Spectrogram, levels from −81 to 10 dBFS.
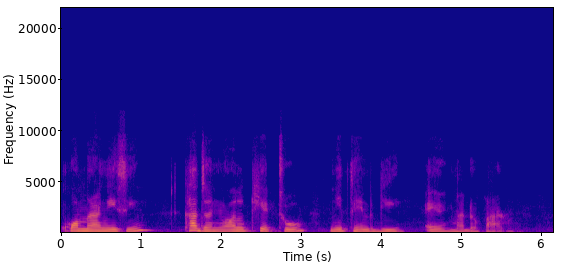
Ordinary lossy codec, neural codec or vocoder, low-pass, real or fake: Opus, 16 kbps; codec, 24 kHz, 1 kbps, SNAC; 10.8 kHz; fake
